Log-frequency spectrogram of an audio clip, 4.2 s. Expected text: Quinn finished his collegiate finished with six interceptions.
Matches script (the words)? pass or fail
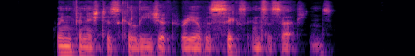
fail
